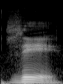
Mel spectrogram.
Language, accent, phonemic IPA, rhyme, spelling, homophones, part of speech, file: German, Germany, /zeː/, -eː, See, seh, noun / proper noun, De-See.ogg
- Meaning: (noun) 1. lake 2. sea, ocean 3. sea, sea condition, swell; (proper noun) a municipality of Tyrol, Austria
